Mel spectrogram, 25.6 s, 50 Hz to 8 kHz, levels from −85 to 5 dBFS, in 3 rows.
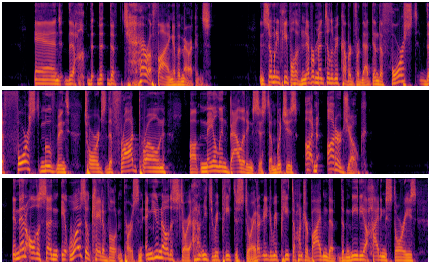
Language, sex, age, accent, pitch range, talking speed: English, male, 50-69, American, 105-155 Hz, 175 wpm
